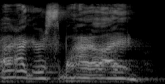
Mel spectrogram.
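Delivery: put-on upset, agitated, rough, worked-up outburst. Retelling the upset woman's words: imitating someone worked up. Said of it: "this woman who's so worked up, so upset".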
